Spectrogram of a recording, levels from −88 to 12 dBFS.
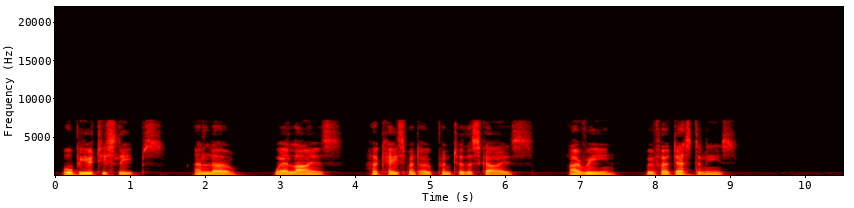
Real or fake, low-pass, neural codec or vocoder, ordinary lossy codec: fake; 7.2 kHz; vocoder, 44.1 kHz, 128 mel bands, Pupu-Vocoder; MP3, 64 kbps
